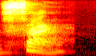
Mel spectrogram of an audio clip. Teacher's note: an S that's pronounced with the tip of the tongue, right behind the lower teeth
